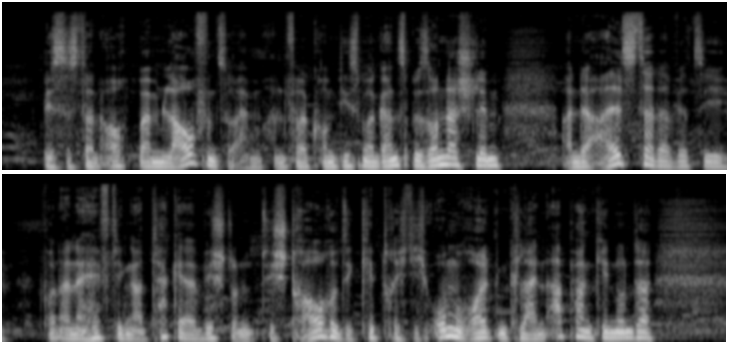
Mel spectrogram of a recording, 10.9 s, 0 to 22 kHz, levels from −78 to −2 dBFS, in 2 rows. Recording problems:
background chatter; faint; throughout; 2 voices, 25 dB below the speech

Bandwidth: 16 kHz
